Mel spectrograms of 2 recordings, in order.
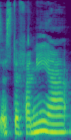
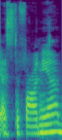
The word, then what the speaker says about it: Estefanía: My name is pronounced Estefanía, but in America, people usually say Estefania because it's spelled with an F.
